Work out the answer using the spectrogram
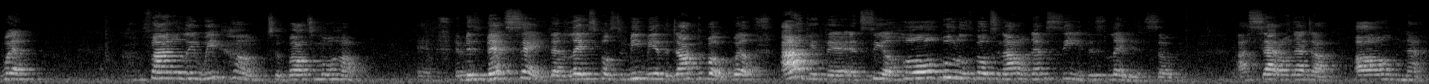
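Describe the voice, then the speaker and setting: Playing an earnest young enslaved woman of the American South, this stage actress delivers a 19th-century period monologue in a Southern accent, her voice a little high, a bit bright and lightly acted. She sounds earnest and determined, telling the story in a folksy, emphatic, halting way that swells dramatically. It was captured from a distance on an indoor theatre stage, with noisy, echoey sound.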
